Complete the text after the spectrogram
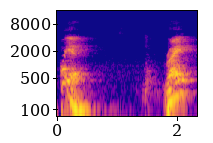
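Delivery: ordinary talk, nothing marked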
